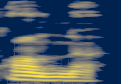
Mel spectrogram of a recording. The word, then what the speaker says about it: Anna: Her name is Anna, or Americans would pronounce it Anne. It's Anne, but the Norwegians pronounce all the letters, so it's Anna.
